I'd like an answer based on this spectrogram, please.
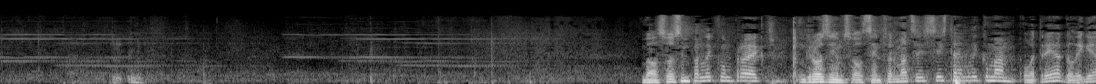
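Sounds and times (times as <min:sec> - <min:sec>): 
parliament voting bell ringing: 0:00.0 - 0:05.4
speech: 0:01.1 - 0:01.6, 0:06.4 - 0:10.9.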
